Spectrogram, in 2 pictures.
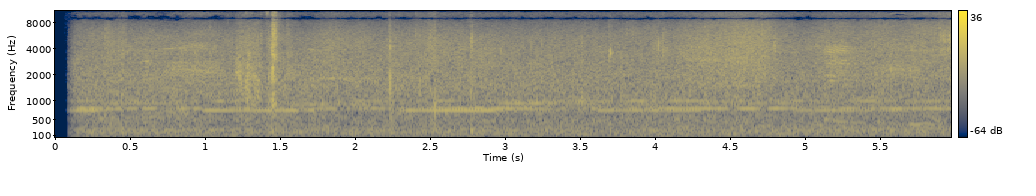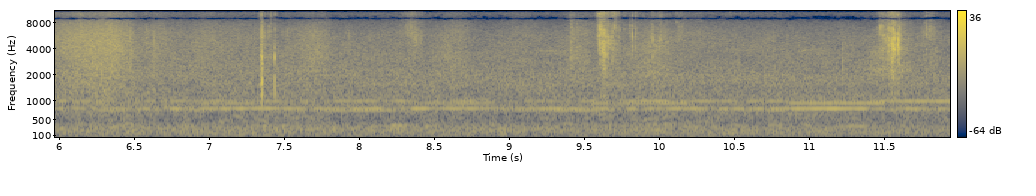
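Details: Urban traffic hums beneath a steady electronic tone, with occasional sharp clicks and a distant murmur of voices.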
